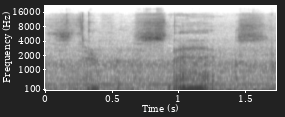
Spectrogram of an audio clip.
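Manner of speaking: soft unvoiced whisper. Real, not acted. Streamer mutters an aside to himself, whispering. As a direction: breathe it as a private aside. Aside while taking quiz.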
